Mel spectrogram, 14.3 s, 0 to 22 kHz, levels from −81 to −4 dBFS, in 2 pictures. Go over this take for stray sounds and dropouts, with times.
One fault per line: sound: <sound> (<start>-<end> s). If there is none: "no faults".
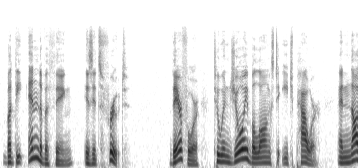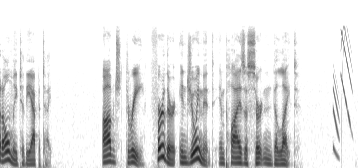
sound: chirp (13.8-14.2 s)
